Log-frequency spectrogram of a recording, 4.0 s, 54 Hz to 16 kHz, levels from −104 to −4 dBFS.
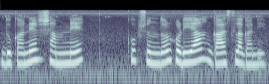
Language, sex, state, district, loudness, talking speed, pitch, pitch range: Bengali, female, Assam, Hailakandi, -16 LUFS, 105 wpm, 235 Hz, 225-260 Hz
